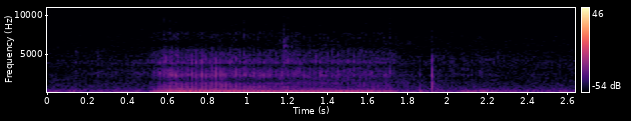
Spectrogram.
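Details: 3-year-old Basset Hound asleep: one long, buzzing, throaty snore lasting over a second, then quiet breathing and a faint click; snoring.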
